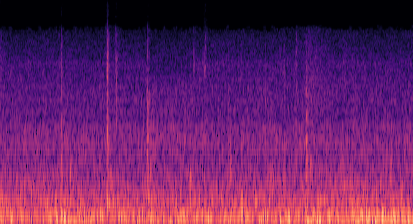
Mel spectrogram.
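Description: Steady low rumble of a car's engine and tyres heard inside the cabin at walking pace, with a few faint clicks.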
